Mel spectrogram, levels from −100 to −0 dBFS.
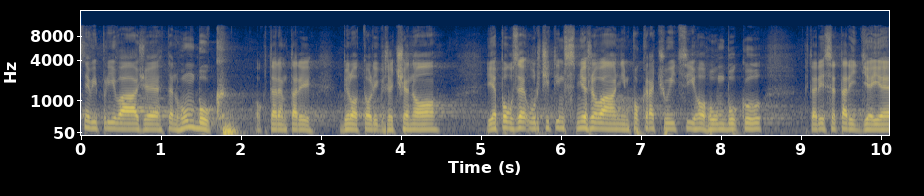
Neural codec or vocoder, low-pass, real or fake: none; 10.8 kHz; real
